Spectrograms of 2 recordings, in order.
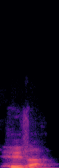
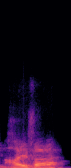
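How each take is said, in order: First: The first vowel is a rounded front 'ü'. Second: The first vowel sounds like 'eye'. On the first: This is how Finnish speakers say it. "they pronounce it as Huva" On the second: This is how some Americans say it. "some Americans decided it should be Haiva"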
